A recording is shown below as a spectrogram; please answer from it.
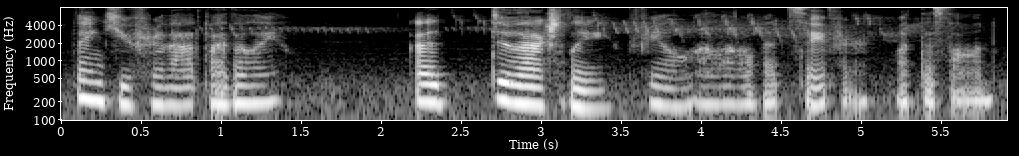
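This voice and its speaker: A woman playing a proud, teasing video game villainess come to life, speaking softly in an intimate ASMR roleplay. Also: mid-range voice, steady tone, normal speed, a little hiss or hum, natural voice. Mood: shy, vulnerable. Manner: smug, teasing, soft-spoken with breathy asides. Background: birdsong and outdoor ambience sound effects.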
